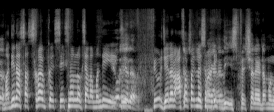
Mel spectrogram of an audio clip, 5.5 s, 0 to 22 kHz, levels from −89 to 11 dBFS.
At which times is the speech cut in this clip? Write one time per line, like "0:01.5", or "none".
0:04.5

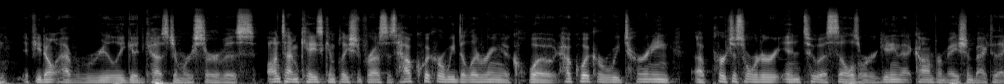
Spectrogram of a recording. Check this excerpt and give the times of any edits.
0:02.5
0:06.8

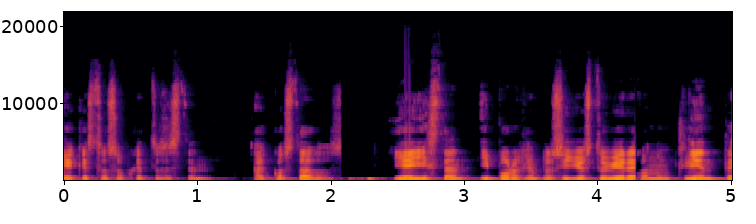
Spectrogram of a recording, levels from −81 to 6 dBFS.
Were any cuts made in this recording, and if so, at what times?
0:01.2
0:02.2
0:04.3

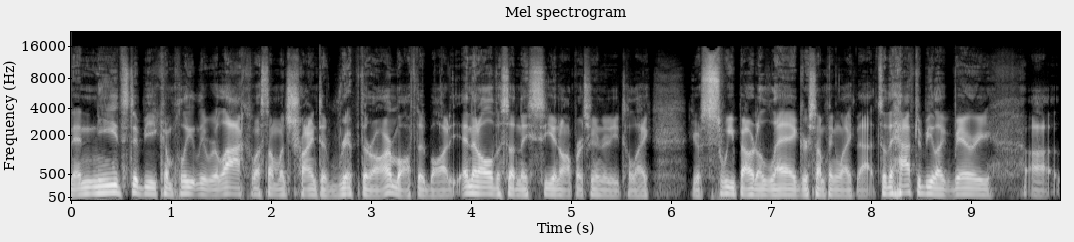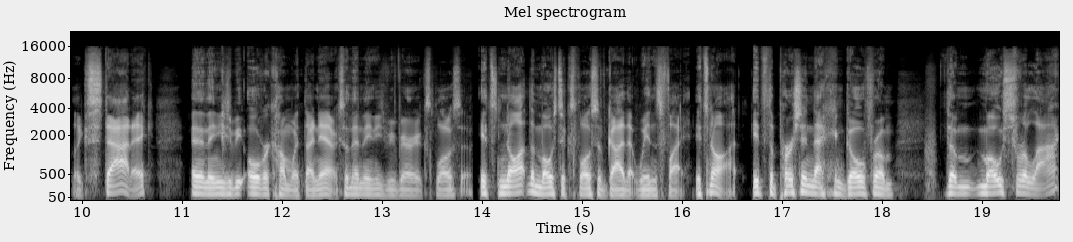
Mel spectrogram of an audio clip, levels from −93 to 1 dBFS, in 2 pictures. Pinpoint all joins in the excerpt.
0:13.8
0:16.0

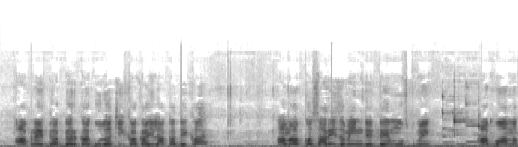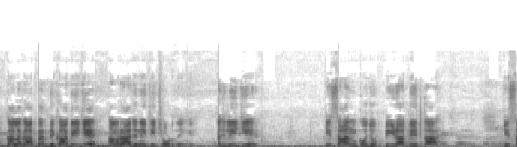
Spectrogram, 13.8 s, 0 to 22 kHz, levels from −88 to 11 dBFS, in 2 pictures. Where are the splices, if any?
0:09.8

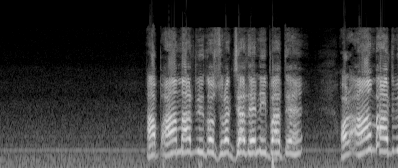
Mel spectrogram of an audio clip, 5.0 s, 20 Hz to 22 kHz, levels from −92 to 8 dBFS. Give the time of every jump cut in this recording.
none

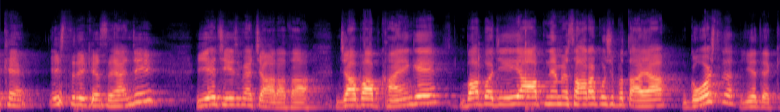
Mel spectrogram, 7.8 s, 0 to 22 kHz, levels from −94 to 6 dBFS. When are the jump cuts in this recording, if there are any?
none

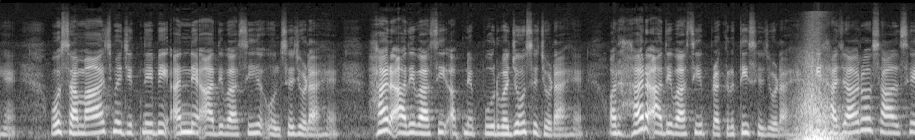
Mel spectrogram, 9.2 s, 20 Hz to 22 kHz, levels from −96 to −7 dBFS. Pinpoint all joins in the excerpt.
0:08.1

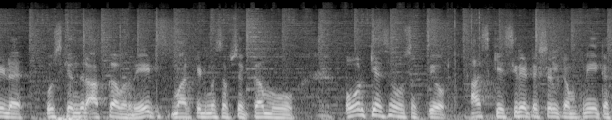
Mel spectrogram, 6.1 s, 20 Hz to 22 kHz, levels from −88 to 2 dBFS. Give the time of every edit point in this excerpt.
0:04.6

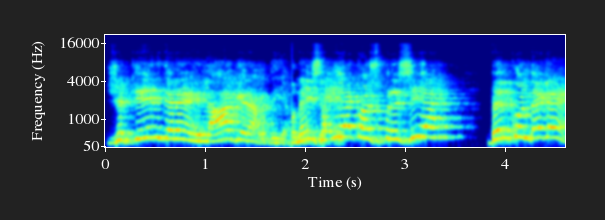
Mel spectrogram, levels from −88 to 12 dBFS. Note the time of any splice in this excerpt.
0:01.9

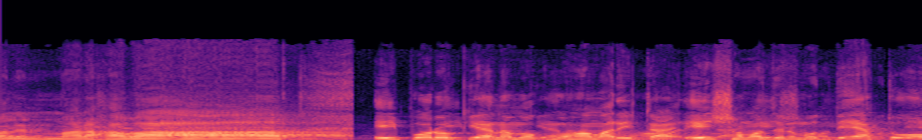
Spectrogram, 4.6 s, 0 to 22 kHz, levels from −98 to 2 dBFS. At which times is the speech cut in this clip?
0:01.7

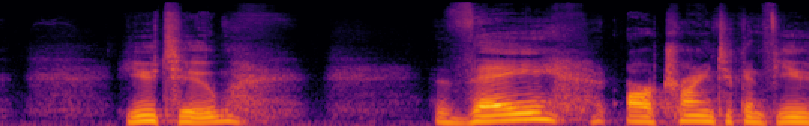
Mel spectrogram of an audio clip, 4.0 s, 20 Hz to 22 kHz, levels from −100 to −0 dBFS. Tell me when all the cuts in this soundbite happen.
none

